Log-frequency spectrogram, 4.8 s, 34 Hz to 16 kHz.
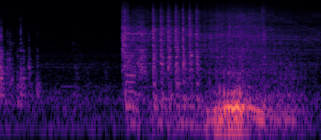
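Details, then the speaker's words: Nissan 240SX with VQ35 engine, sat about 6 years: quiet cranking that catches and runs raggedly for a moment only on sprayed brake cleaner; won't run on its own fuel, fuel delivery or injectors not firing suspected. "Well, guys, we actually got the car to start, but not on its own fuel system. So it looks like there's a problem maybe with the fuel delivery, the injectors, maybe they're not firing"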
